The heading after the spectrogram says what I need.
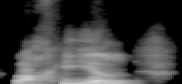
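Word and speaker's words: L'Oréal: সো এই খটাই লরিয়েল উচ্চারণ করার সময় উচ্চারণ করতে হবে লাহিয়েল।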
